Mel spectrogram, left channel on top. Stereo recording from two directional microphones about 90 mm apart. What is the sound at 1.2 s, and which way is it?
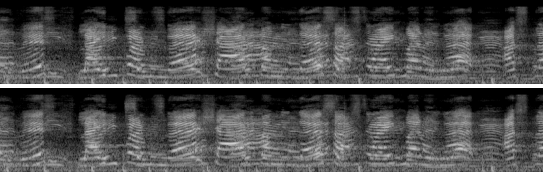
A child's voice, 65° right (ahead or behind).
